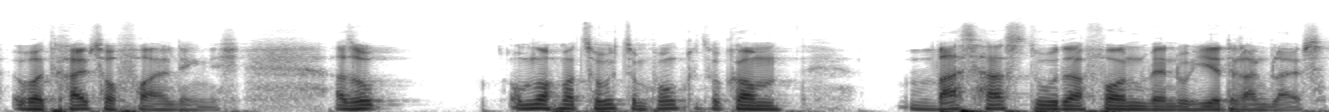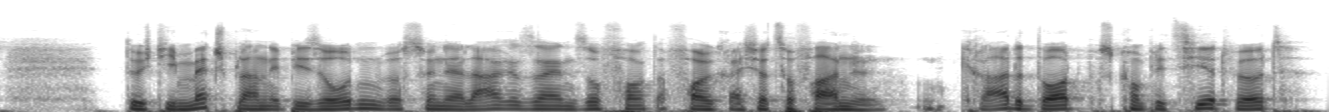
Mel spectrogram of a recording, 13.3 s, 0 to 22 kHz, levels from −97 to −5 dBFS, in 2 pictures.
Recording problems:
muffled; slightly; fading above 3.5 kHz

